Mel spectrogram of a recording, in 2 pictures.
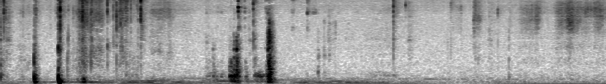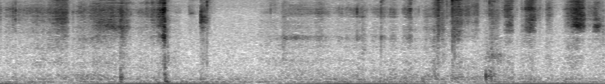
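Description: An expanded, hollow aluminum foil flexible duct is held by hand while a small dark-bristled brush strokes and scratches across its crinkled foil. The result is quiet, irregular crackling and scraping with brighter crinkly bursts, plus a few louder sharp scratches early on, over a low steady hum.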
